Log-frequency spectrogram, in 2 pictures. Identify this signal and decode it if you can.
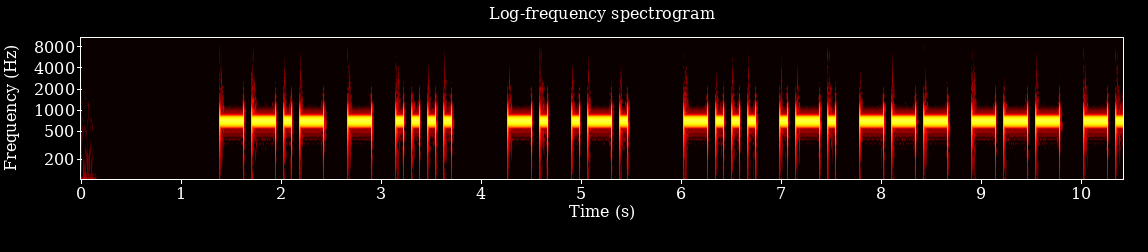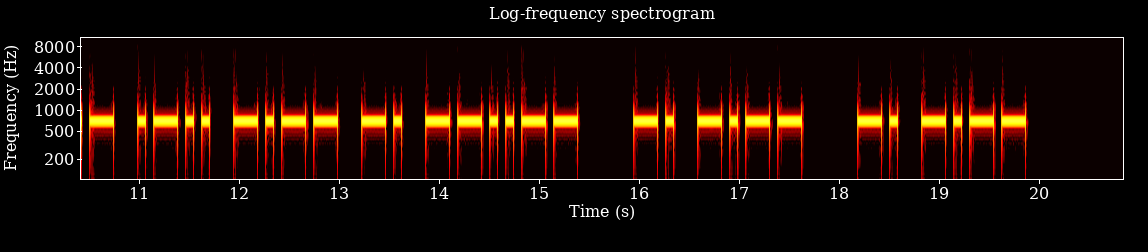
Morse code, heard as a keyed tone, about 16 wpm, 700 Hz. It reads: QTH NR BROOKLYN, NY NY
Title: Practice QSO - Exchange 1 - Beginning - 15wpm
